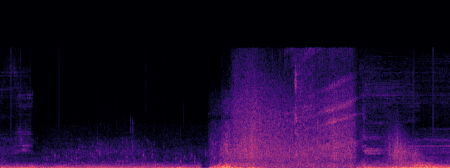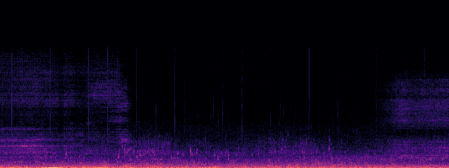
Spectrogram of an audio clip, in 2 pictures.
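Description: Muffled underwater rumbling runs throughout.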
